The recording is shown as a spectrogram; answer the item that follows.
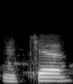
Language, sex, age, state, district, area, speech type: Hindi, male, 45-60, Uttar Pradesh, Lucknow, urban, conversation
